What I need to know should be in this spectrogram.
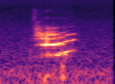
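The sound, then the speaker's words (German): A single pet cat meows once, a clear, moderately loud call lasting about half a second, with no talking. “Meine Katze kommt gerade dazu.”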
